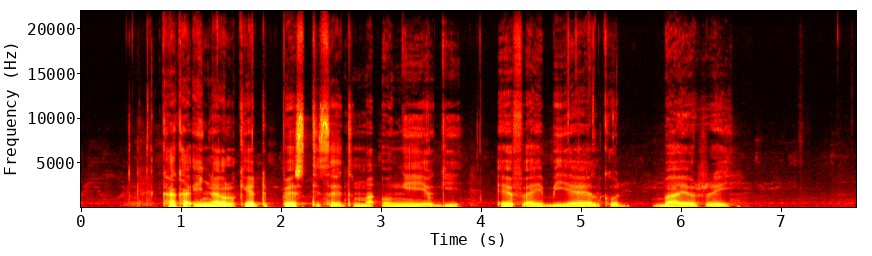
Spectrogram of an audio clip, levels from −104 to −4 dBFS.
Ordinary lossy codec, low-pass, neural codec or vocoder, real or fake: none; none; none; real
